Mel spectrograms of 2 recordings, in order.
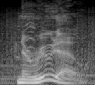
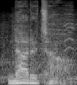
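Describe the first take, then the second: First: The name is said with an English-style pronunciation. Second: The name is said with a Japanese-style pronunciation. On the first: The speaker calls it wrong. "everybody in the English voice cast, like saying Naruto's name is" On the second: The speaker calls it right. "the only person doing like a proper pronunciation"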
